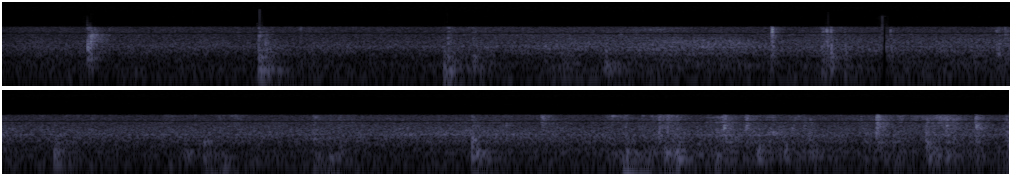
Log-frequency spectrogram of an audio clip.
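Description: Steady hiss from a doorbell camera's microphone, with scattered faint knocks and clicks that come more often near the end.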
